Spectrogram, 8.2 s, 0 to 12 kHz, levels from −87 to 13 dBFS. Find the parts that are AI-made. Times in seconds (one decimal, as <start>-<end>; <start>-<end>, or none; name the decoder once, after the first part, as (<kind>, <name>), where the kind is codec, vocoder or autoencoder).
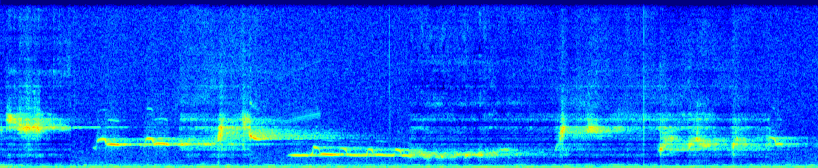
0.0-0.7 (codec, SNAC); 1.8-2.5; 4.1-7.7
